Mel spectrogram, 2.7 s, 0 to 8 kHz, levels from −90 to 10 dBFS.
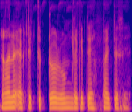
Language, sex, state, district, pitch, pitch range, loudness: Bengali, male, Assam, Hailakandi, 130 Hz, 125-130 Hz, -19 LUFS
